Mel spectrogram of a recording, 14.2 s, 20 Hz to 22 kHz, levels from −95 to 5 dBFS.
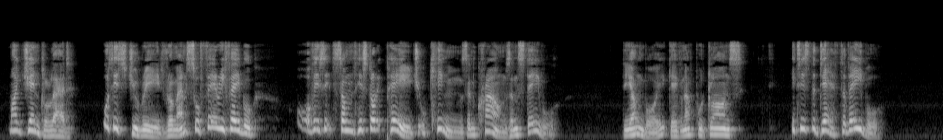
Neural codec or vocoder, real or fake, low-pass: none; real; 7.2 kHz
